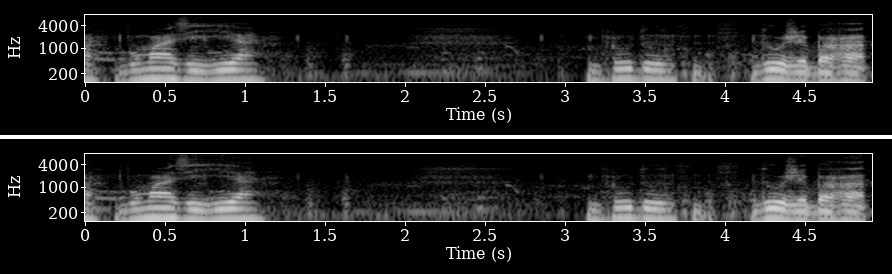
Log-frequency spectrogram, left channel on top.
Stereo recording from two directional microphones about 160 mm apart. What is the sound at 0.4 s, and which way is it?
Speech, 5° right (ahead or behind).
